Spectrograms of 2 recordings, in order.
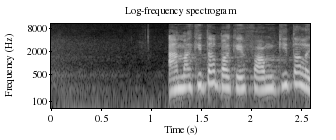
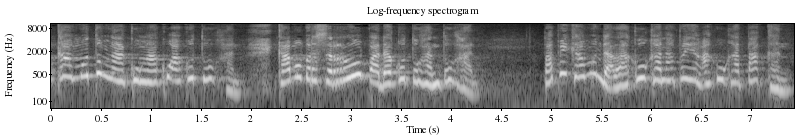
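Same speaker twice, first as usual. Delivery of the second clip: God's rebuke, pitched higher; God rebuking; 6 semitones higher than usual. Acted. God rebukes Christians who call him Lord but disobey. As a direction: scold them as God for empty words. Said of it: "Tuhan bilang".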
